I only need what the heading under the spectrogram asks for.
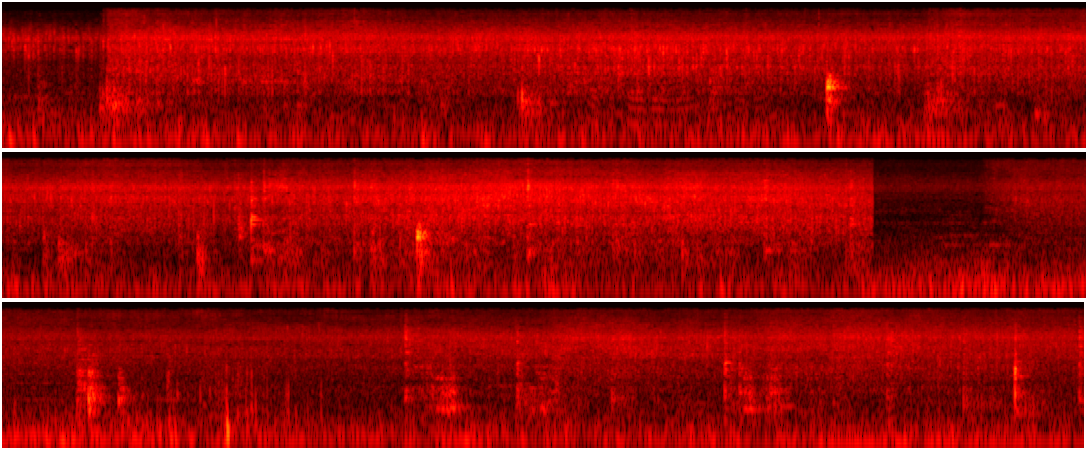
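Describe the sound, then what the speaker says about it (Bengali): Pointed gourd (potol) slices fry in hot oil with a continuous crackling hiss and repeated stirring clicks. The sizzle briefly drops in level partway through, then carries on. "তারপরে আমি পটলগুলোকে ভেজে নেব।"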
